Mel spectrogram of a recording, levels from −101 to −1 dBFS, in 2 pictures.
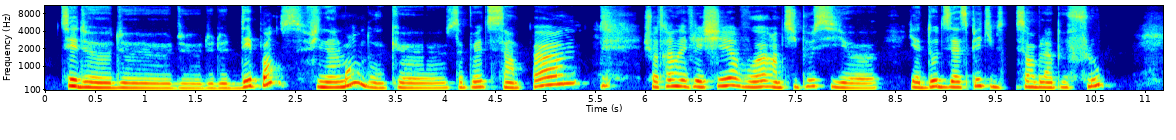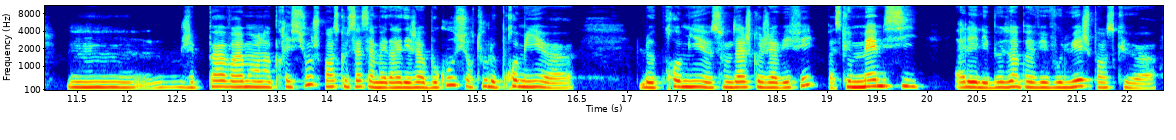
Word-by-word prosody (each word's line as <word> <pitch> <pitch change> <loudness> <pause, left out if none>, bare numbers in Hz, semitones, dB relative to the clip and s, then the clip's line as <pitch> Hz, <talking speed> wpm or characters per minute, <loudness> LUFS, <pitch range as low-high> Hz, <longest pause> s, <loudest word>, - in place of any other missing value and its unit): tu 255 - +4
sais 250 - +9
de 195 -3 +4
de 180 -2 -2
de 170 0 -7
de 170 +1 -7
de 170 +1 -3
dépenses 240 - 0
finalement 215 - +3
donc, 185 -7 -3
heu, 180 -1 -3
ça 190 +1 -7
peut 205 +2 -3
être 215 0 -1
sympa. 225 - +1 0.8
Je - - -18
suis - - -2
en - - 0
train 240 +4 -1
de 245 - +5
réfléchir, 230 +4 +2
voir 215 0 0
un 200 - +2
petit 200 +2 -5
peu 235 +4 -5
si, 225 -6 -2
heu, 175 0 -4 0.3
il 215 - -1
y - - +3
a - - +2
d'autres 215 +2 +2
aspects 205 +5 0
qui 245 -3 -8
me - - -3 0.2
semblent 205 -1 -1
un 190 - +1
peu 200 +1 -6
flous. 245 +8 -3 0.8
Mmh, 205 -1 -1
j'ai 195 -1 -5
pas 225 +4 -2
vraiment 215 -1 +1
l'impression. 215 +6 -3
Je 300 - -9
pense 225 0 -3
que 230 - -4
ça, 225 +1 -2
ça 225 -2 -1
m'aiderait 190 0 +3
déjà 195 0 +3
beaucoup 195 +10 0
surtout 245 -4 -6
le 210 -3 +1
1er, 220 -2 +1
heu, 180 -1 -4 0.7
le 195 -1 +3
1er 220 +1 +2
sondage 205 +1 0
que 210 -1 0
j'avais 195 0 +1
fait. 275 +10 -5
Parce 180 -2 -9
que - - -1
même 230 +4 +6
si, 250 -2 -2 0.3
allez, 200 0 +5
les 190 -1 +2
besoins 200 +4 +1
peuvent 200 -2 0
évoluer, 195 +4 +3
je 240 - -8
pense 195 -3 -5
que, 205 - -9
heu, 170 -2 -6
205 Hz, 200 wpm, -23 LUFS, 190-225 Hz, 0.8 s, sais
